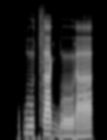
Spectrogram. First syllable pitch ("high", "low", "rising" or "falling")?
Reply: high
